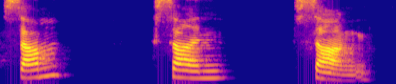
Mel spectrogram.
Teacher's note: The airflow for all of these sounds is going to come out of your nose.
